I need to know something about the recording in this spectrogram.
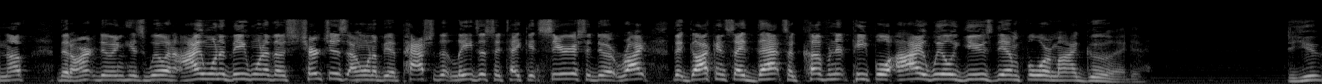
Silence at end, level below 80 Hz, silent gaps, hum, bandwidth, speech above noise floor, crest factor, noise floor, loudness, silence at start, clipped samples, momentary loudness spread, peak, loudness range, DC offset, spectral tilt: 0 s; -72 dBFS; none; none; 8.8 kHz; 37 dB; 20 dB; -64 dBFS; -27 LUFS; 0 s; under 0.1%; 9 LU; -8 dBFS; 5 LU; under 0.1%; -3 dB/octave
